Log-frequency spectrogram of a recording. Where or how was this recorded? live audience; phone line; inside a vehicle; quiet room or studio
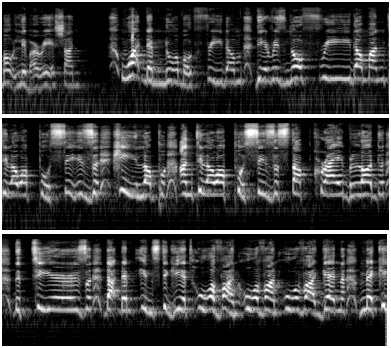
live audience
